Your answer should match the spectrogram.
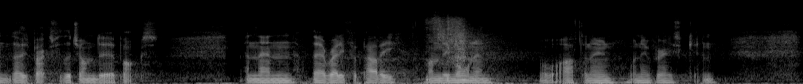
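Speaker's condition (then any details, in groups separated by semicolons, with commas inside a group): No condition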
